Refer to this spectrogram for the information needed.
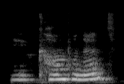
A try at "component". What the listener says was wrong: All right, so it's going to be instead of that one, you're going to put the stress here in the second O, like component, component. All right, component.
